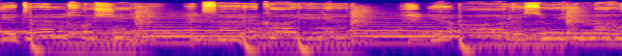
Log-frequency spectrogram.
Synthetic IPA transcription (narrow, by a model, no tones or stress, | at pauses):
ed̪elxoʃi | sæɾekʰɔːɾi | e | jeʔɔː | ɾezuːjemæɦ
